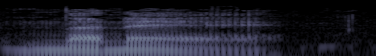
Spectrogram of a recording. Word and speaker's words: Nunes: Is it pronounced Nunes? – People made it a meme, so I know about Nunes. – It. – Nunes. Nunes. – That's Nunes.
